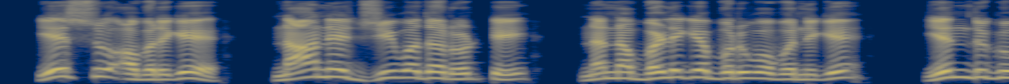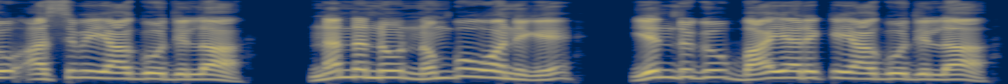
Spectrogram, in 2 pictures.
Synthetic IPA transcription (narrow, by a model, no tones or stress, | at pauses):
je̞ːsuʔɐʋɐɾiɡe̞ | naːne̞ːd͡ʒiːʋɐd̪ɐɾo̞ʈːi | nɐnːɐbɐɭiɡe̞bɐɾuʋɐʋɐniɡe̞ | end̪uɡuʔɐsiʋɛjaːɡuʋud̪ilːɐ | nɐnːɐnːunɐmbuʋɐʋɐniɡe̞ | end̪uɡubaːjaːɾikɛjaːɡuʋud̪ilːɐ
